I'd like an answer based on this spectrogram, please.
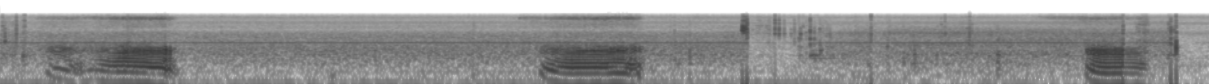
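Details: A Boston Terrier napping after playing in the hot sun gives three loud, rattling snores roughly every five seconds, each a throaty, pulsing inhale, over a steady electrical hum and faint clicks and handling noises in a quiet room.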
